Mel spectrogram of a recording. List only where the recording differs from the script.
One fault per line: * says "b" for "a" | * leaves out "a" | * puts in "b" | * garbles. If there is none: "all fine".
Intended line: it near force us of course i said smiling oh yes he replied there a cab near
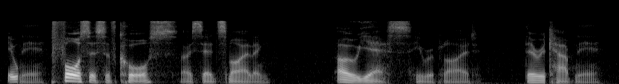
all fine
